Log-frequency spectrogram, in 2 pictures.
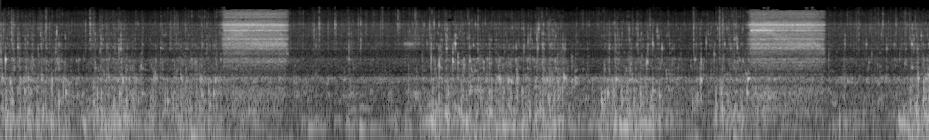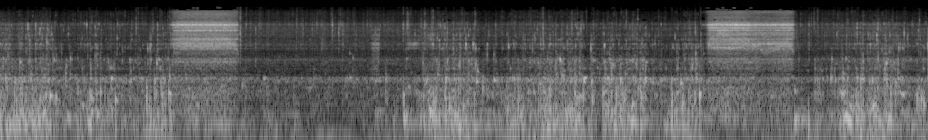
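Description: Water churns and rumbles close by, muffled as if heard underwater.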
